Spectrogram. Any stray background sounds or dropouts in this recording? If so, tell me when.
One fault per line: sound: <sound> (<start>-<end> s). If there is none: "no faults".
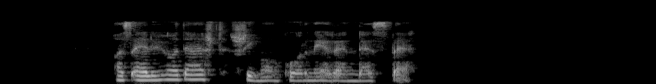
no faults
